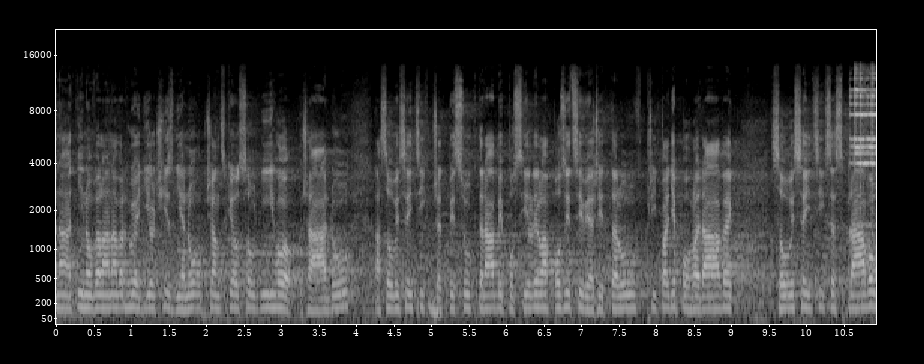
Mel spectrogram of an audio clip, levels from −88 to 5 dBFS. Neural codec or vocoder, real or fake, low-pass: vocoder, 48 kHz, 128 mel bands, Vocos; fake; 14.4 kHz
